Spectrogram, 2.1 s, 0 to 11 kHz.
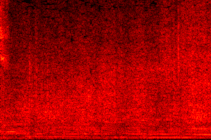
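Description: Supercars V8 race car engines running on track as the cars come through a corner, a fairly steady engine note.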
